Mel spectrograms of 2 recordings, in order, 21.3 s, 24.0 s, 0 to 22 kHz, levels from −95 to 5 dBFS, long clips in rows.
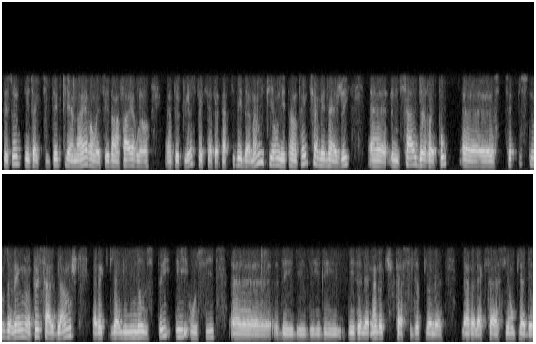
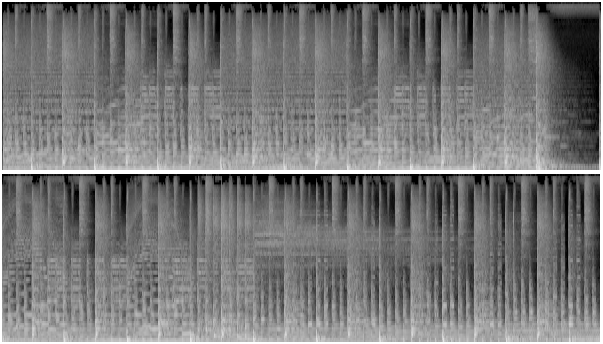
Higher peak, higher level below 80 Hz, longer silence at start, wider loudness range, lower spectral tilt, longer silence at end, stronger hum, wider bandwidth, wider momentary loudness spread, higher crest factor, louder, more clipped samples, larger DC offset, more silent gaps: second, -6 dBFS vs 0 dBFS; second, -82 dBFS vs -24 dBFS; about the same, 0.05 s vs 0 s; about the same, 2 LU vs 2 LU; first, -11.5 dB/octave vs -4.5 dB/octave; about the same, 0 s vs 0 s; neither; second, 3.7 kHz vs over 20 kHz; first, 8 LU vs 5 LU; about the same, 16 dB vs 18 dB; about the same, -22 LUFS vs -20 LUFS; neither; neither; neither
